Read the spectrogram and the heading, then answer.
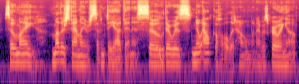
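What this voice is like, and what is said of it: Gravelly, hoarse voice from a cold. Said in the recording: “I do not normally sound like I gargle with gravel and drink whiskey shots ... I've got a bit of a cold.”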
